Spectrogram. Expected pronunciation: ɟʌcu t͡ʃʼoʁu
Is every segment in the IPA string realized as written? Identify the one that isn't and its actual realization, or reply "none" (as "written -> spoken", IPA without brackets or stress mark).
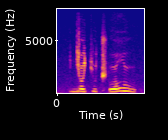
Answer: none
